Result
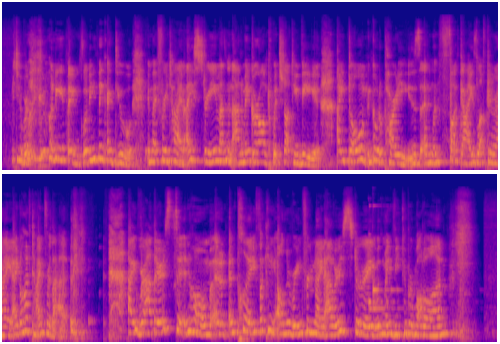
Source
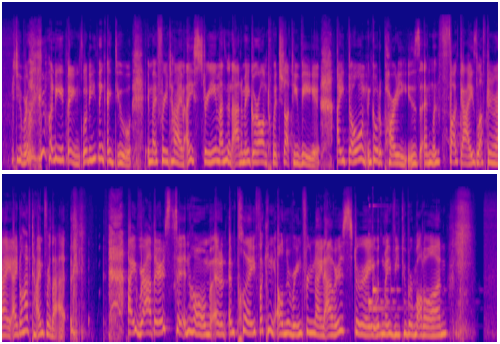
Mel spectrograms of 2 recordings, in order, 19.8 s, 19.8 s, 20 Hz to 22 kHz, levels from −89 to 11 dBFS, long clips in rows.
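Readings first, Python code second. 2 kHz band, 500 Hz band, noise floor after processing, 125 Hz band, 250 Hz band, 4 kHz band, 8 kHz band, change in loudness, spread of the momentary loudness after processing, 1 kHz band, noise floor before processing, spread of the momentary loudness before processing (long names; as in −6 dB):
+3.0 dB, +4.5 dB, −41 dBFS, +3.5 dB, +3.0 dB, +2.5 dB, +2.5 dB, +3.0 dB, 4 LU, +3.0 dB, −49 dBFS, 3 LU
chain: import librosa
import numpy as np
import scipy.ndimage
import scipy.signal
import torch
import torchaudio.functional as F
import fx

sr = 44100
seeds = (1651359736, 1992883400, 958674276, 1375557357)

y = fx.room_shoebox(x, sr, seeds[0], volume_m3=34.0, walls='mixed', distance_m=0.41)
y = y * 10.0 ** (1.0 / 20.0)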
